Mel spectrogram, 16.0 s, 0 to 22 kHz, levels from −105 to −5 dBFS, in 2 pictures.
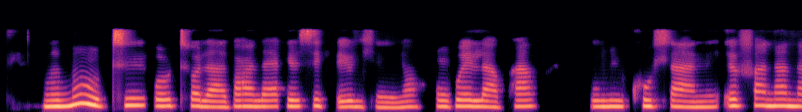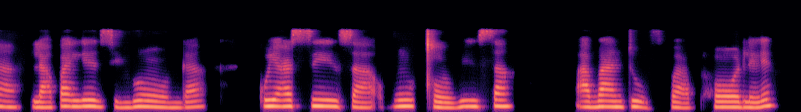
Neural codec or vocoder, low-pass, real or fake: codec, 24 kHz, 0.9 kbps, WavTokenizer, large speech release; 7.2 kHz; fake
